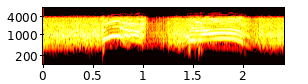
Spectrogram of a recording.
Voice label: damaged pilot, mood med, speech ge; War Thunder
